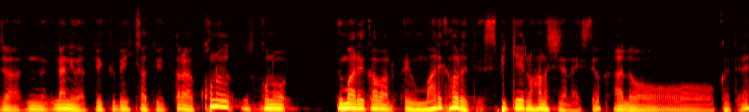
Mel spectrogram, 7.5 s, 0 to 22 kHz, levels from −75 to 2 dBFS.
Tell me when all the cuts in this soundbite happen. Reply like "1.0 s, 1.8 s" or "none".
6.1 s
